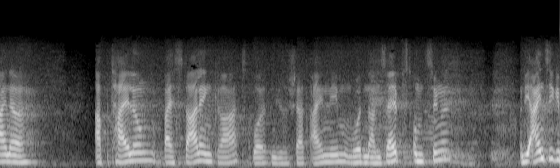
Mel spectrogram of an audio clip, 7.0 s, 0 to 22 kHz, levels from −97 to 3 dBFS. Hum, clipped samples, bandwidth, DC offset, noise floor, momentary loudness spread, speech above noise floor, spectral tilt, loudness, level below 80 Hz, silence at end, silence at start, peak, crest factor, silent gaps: none; under 0.1%; 7 kHz; under 0.1%; -55 dBFS; 12 LU; 36 dB; -9 dB/octave; -20 LUFS; -56 dBFS; 0 s; 0 s; -2 dBFS; 18 dB; none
